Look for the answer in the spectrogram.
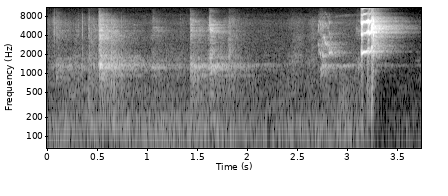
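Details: Lovebird calling a rival, used as a lure for long chattering: faint high chirps with a steady thin tone, then one loud, shrill, buzzy screech at the end.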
